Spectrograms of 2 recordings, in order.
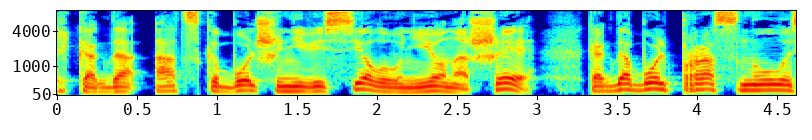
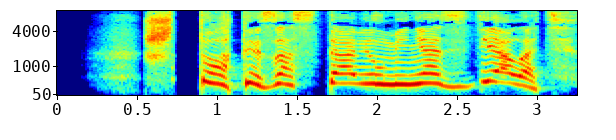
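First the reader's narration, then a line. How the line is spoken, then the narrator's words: Screamed. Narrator (Russian): закричала она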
